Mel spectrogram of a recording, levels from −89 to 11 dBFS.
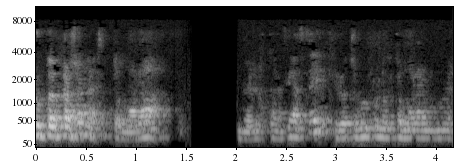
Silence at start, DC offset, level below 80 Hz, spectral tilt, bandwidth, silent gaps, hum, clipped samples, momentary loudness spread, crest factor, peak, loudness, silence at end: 0 s; under 0.1%; -68 dBFS; -7 dB/octave; 8.2 kHz; 1.57-2.01 s; none; under 0.1%; 17 LU; 20 dB; -2 dBFS; -22 LUFS; 0 s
